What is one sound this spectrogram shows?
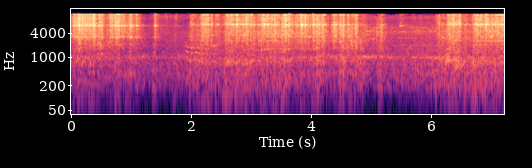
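A tram rumbles past close by on its rails.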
